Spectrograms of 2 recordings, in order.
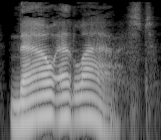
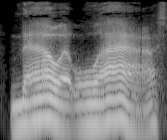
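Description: First: It is said in a sincere, glad tone. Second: It is said in a snide, sarcastic tone. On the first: The speaker is truly glad about the help. The speaker calls it right. "Now that's legitimate. And that's celebrating" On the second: The speaker mocks how late the help came. The speaker calls it wrong. "a very snide remark"

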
